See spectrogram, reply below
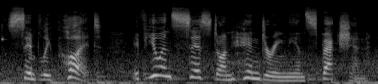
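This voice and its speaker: A woman's voice: a little high, very animated, moderate pace, fairly bright tone, soft background music. An actress voicing a strict, formal woman port inspection officer. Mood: stern. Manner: formal and insistent. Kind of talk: game voice acting.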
